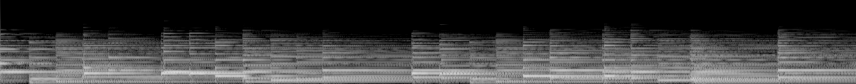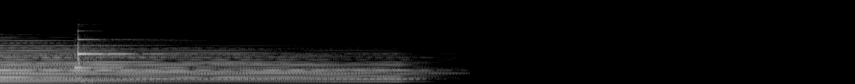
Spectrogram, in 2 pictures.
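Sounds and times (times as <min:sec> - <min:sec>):
piano: 0:00.0 - 0:13.3.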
